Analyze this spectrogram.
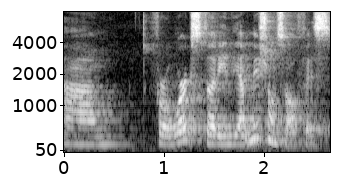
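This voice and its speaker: With audible room echo and noticeable background noise, a woman speaks in a Spanish accent with fairly even intonation. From Puerto Rico. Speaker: pediatric radiologist. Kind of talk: panel discussion.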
